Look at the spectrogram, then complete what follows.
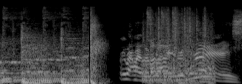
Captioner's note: slap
